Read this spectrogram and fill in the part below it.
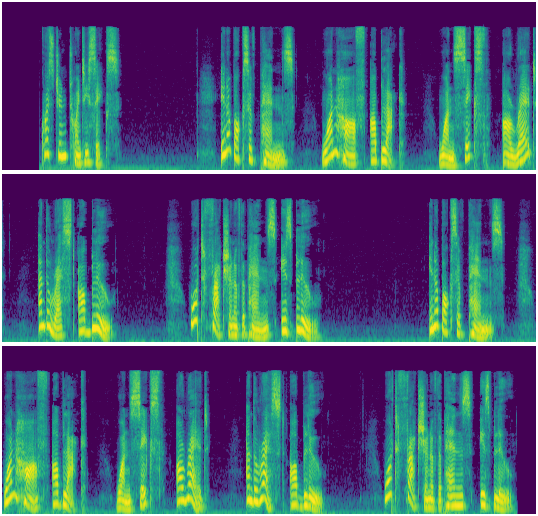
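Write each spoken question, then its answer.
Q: What fraction of the pens is blue?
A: 1/3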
